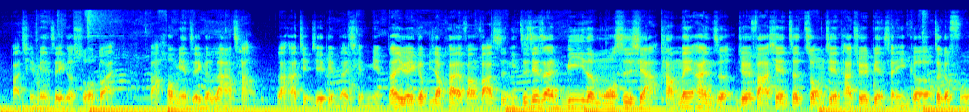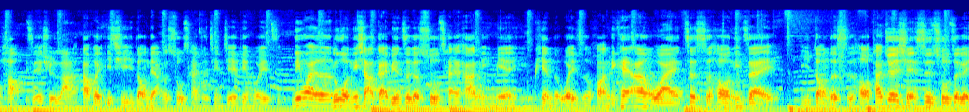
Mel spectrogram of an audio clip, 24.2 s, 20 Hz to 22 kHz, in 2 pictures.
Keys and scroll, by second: 5.6 super+z, 7.1 v.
